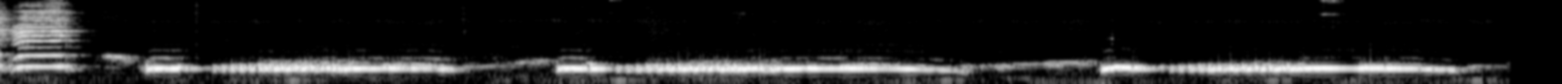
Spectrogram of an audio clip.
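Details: Barbary dove, white pelung and local doves, cooing: a brief high chirp, then three long steady low coos roughly every two and a half seconds, each opened by a short note, in an indoor-sounding space.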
